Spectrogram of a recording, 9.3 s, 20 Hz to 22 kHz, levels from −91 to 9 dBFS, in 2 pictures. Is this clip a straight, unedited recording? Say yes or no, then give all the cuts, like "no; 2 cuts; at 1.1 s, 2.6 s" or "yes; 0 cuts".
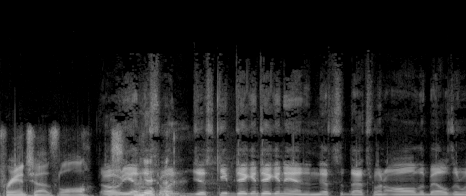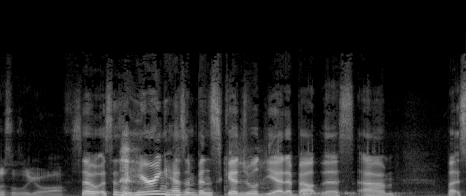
no; 1 cut; at 2.6 s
